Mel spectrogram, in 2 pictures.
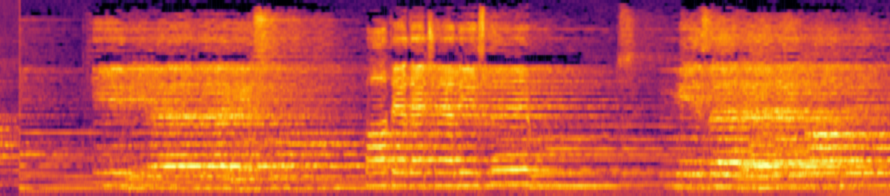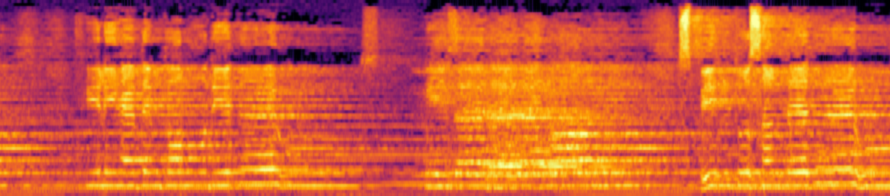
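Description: A group of voices chanting a slow hymn in repeated phrases, each starting about every four seconds and swelling, then easing off.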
